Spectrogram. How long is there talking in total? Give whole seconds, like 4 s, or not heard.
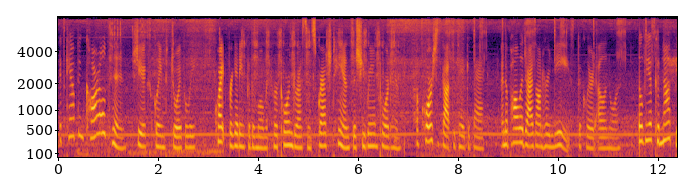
12 s.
